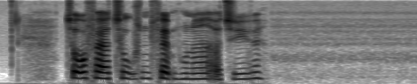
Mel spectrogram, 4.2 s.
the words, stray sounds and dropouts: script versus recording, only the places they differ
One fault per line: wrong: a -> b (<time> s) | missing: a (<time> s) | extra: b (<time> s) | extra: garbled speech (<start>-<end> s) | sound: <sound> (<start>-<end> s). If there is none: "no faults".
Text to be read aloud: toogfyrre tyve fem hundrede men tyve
wrong: tyve -> tusind (1.1 s)
wrong: men -> og (2.2 s)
